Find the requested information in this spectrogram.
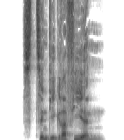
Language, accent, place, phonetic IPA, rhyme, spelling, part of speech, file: German, Germany, Berlin, [st͡sɪntiɡʁaˈfiːən], -iːən, Szintigraphien, noun, De-Szintigraphien.ogg
- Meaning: plural of Szintigraphie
